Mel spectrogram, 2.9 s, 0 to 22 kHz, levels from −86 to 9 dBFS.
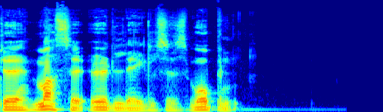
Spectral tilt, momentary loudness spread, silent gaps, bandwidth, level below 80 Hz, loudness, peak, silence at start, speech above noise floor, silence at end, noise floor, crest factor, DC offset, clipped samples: -5.5 dB/octave; 12 LU; none; 17.5 kHz; -34 dBFS; -17 LUFS; 0 dBFS; 0 s; 46 dB; 1.1 s; -62 dBFS; 18 dB; under 0.1%; under 0.1%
